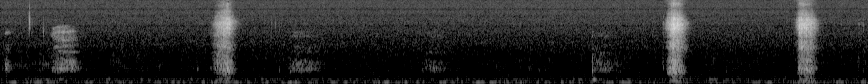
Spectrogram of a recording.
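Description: Quiet recording with soft nasal sniffs and three sharp, hissy sneeze-like bursts over steady room hum; sneezing with sniffling.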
